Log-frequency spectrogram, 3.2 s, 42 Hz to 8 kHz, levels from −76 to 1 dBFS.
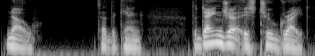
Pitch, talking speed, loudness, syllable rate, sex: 105 Hz, 170 wpm, -19 LUFS, 5.0 syllables/s, male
